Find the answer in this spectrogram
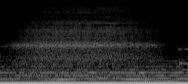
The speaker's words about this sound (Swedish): Okej, jag räknar 2 gånger först. Andas in långt.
